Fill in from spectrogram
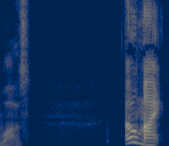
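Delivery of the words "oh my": high, loud shocked gasp of words; exclaimed. Acted. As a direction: blurt it out in alarm. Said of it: "Hermione exclaimed".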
